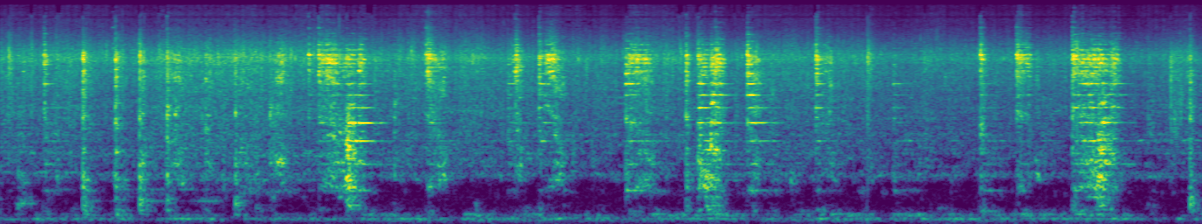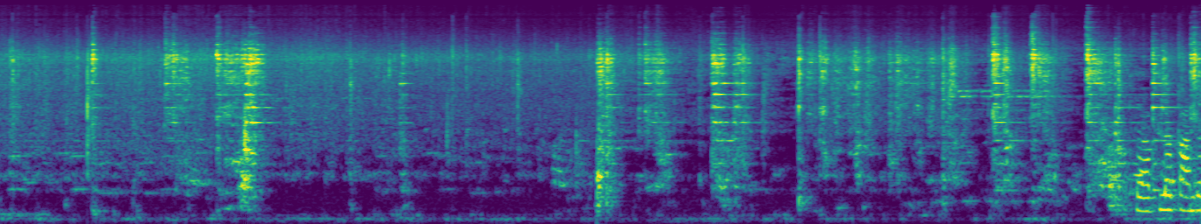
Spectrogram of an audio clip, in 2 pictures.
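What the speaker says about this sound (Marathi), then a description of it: "कांदा पण चांगला लाल करून घ्यायचा आहे." Onion frying in a pan while a spoon stirs it constantly, with a loud, close sizzle under repeated scraping and clanking against the metal.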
